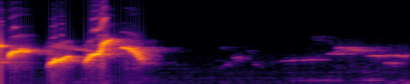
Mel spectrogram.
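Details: Medan white-rumped shama, a champion lure singer for prompting other birds: a loud second-long run of rising and falling whistles with clicks, then faint thin level whistles.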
